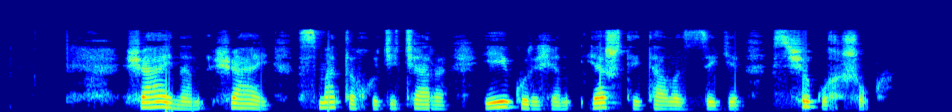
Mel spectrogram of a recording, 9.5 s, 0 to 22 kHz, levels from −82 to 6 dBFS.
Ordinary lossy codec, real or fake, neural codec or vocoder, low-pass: MP3, 48 kbps; real; none; 7.2 kHz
